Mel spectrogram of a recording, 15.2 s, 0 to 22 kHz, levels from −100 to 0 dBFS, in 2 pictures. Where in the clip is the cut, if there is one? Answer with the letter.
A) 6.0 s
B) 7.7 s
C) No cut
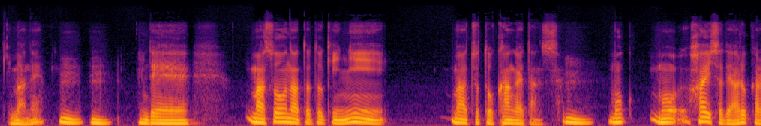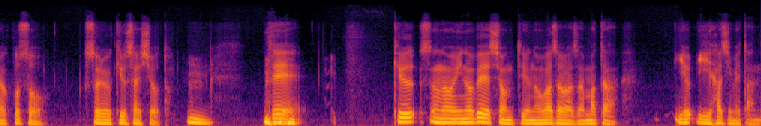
C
